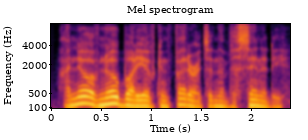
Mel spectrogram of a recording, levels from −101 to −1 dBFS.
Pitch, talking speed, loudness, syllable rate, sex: 145 Hz, 250 wpm, -15 LUFS, 8.5 syllables/s, male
